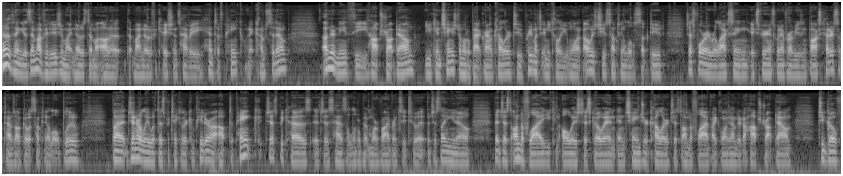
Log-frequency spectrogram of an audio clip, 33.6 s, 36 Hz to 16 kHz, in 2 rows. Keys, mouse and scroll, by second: 0.5 click, 0.6 right click, 1.4-6.8 drag, 5.2 right click, 9.5 click, 9.6-18.4 drag, 17.1 right click, 18.9-26.6 drag, 24.1 right click, 27.0 click, 27.0 right click, 27.6-33.5 drag, 33.1 right click.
